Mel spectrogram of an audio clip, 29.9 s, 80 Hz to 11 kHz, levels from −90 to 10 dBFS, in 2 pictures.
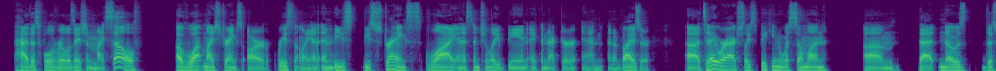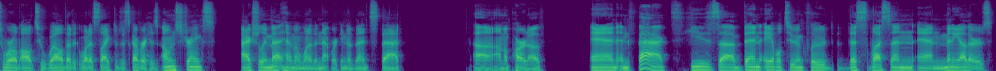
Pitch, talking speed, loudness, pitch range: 100 Hz, 160 wpm, -21 LUFS, 90-105 Hz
